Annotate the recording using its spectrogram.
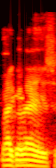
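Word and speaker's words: Magalhães: Gabriel Magalhaes, is that how you say it? Magalhaes, yeah.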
